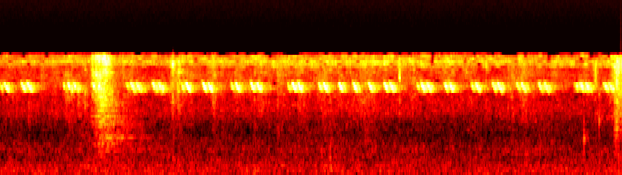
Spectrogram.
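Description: Cricket chirping steadily, short high chirps, often in pairs, about four a second. A brief rush of noise comes about a second in.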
